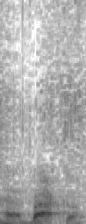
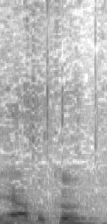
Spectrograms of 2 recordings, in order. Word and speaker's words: Habakkuk: book of habakkuk okay some say pronounce it habakkuk but i say habakkuk okay chapter two and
